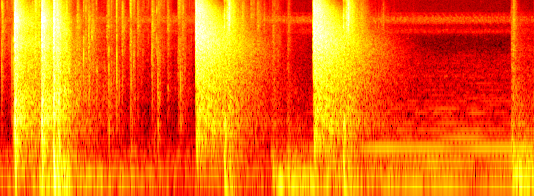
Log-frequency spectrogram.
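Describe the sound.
Gunfire in a Western-style shootout, several sharp loud shots, some in quick clusters at the start and others spaced apart, each leaving a ringing decaying tail before the sound trails off.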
